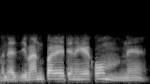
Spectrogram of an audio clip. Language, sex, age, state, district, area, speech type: Assamese, male, 18-30, Assam, Charaideo, rural, conversation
